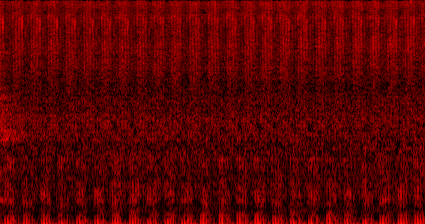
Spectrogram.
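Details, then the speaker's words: Whiskey grill using Dodge Charger fuel injectors, fired by an Arduino Nano and lit by propane flames: quick, even injector clicking about three per second over a low roar as the burner catches; normal firing. "Okay, it's clicking. Now it's going to take a minute to get the whiskey up there."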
